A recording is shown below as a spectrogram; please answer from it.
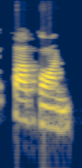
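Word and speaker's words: falcon: English में क्या है फाकन यानी एल इस में साइलेंट है फाल्कन लिखा जाता है फाकन बोला जाता है चिल्ले है चिल्ले माने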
